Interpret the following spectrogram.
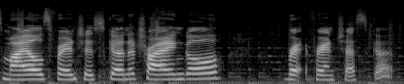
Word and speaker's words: Franziska: Francesca? Is that how you say it? Franziska, I think. Franziska.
